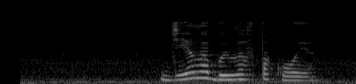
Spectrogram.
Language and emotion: Russian, neutral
